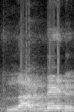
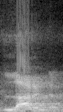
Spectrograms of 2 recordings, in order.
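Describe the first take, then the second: First: लर्नेड said as two syllables, lur-ned, ending on a clear ned; two-syllable learned. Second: लर्न्ड said as one syllable, lurnd, the past tense of learn. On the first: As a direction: pronounce लर्नेड as lur-ned, the adjective meaning scholarly. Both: Shown as a demonstration. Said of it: "दोनों अलग अलग तरीके से पढ़ रहे हैं".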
